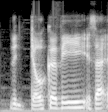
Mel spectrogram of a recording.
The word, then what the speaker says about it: Dokkaebi: Like the Dokkaebi? Is that how you pronounce her name? Yeah, Dokkaebi.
